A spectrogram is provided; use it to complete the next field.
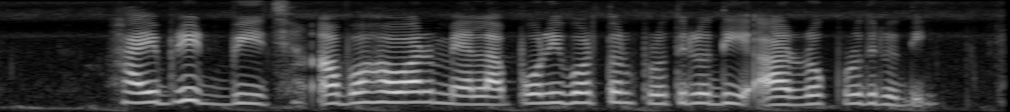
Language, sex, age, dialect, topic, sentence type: Bengali, female, 18-24, Rajbangshi, agriculture, statement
